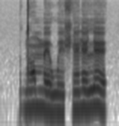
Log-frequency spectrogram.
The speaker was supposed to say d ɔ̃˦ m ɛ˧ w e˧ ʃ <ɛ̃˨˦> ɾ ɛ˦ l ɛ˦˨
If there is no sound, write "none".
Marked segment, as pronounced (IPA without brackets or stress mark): ɛ̃˦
